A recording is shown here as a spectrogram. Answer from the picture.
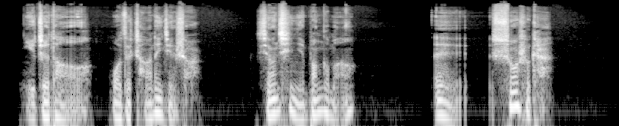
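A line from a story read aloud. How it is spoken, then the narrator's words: Low hushed voice. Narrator (Chinese): 苏大伟压低声音道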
